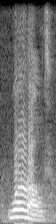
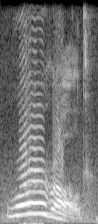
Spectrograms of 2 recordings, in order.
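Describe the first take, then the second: First: The word is said quickly in one smooth go. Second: The word is drawn out slowly in parts. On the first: "Now let's say it naturally" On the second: "I'll say it slowly again"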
